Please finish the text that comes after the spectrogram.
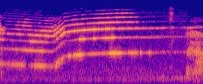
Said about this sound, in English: Um, and I got to sort of present that as a as an argument to the senior leadership team, which excuse the sirens.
